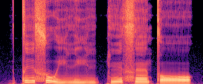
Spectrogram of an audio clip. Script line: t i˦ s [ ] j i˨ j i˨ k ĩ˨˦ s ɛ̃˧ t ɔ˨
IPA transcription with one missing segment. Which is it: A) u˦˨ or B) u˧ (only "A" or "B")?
A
